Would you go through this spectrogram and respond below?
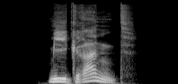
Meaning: migrant
- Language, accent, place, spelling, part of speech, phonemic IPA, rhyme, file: German, Germany, Berlin, Migrant, noun, /miˈɡʁant/, -ant, De-Migrant.ogg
